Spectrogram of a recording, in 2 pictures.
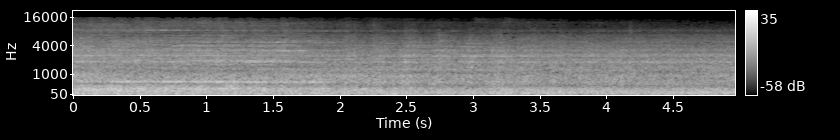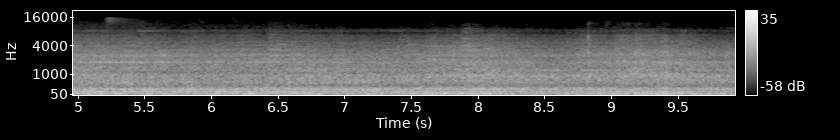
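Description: Tail end of a freight train rolling past, wheels clattering on the rails with a brief squeal at the start, then the rumble slowly fading as the last car moves away.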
